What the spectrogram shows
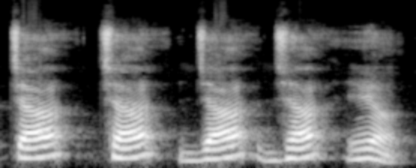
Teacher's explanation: च वर्ग का उच्चारण स्थल क्या है तालू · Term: तालवी वर्ग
